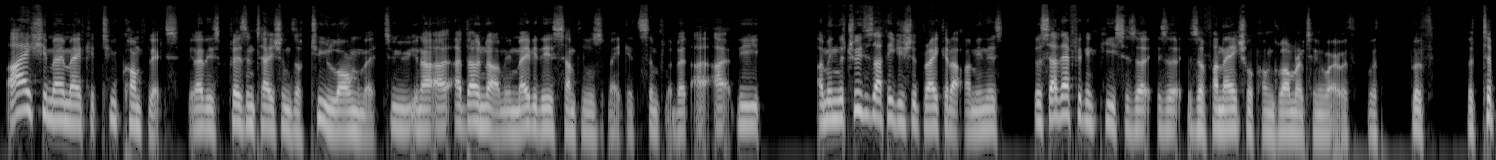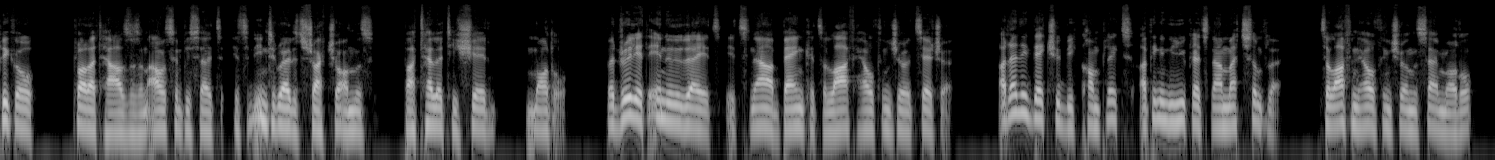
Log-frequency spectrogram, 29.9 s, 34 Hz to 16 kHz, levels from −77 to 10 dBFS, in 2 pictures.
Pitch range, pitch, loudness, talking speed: 115-145 Hz, 125 Hz, -19 LUFS, 260 wpm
